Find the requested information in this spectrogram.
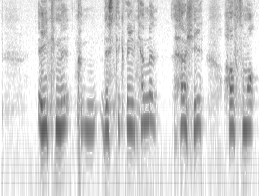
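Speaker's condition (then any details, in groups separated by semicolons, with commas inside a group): Cerebral palsy; no speech or walking until age 6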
